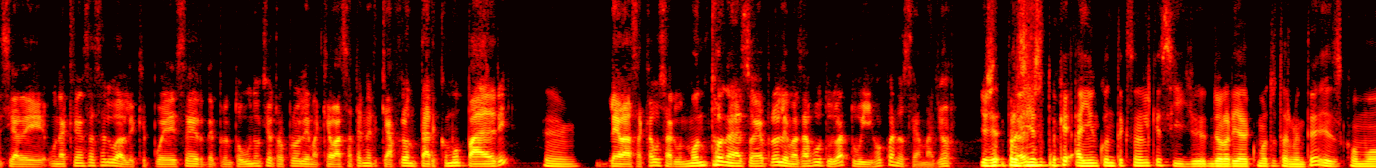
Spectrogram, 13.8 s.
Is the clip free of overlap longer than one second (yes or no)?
yes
